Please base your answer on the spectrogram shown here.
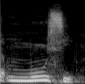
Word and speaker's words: Musi: My name, the reason for that is that my name is Musi, and a lot of people tend to mispronounce it and misspell it as well.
